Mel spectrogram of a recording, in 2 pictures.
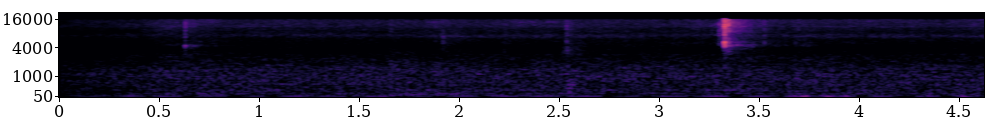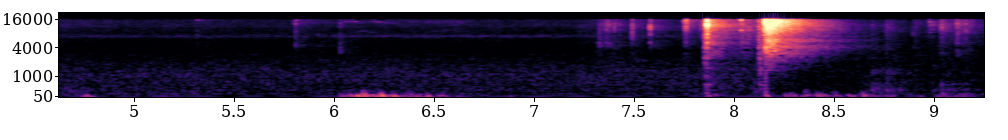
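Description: Wire strippers click and snap as they strip a cable.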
